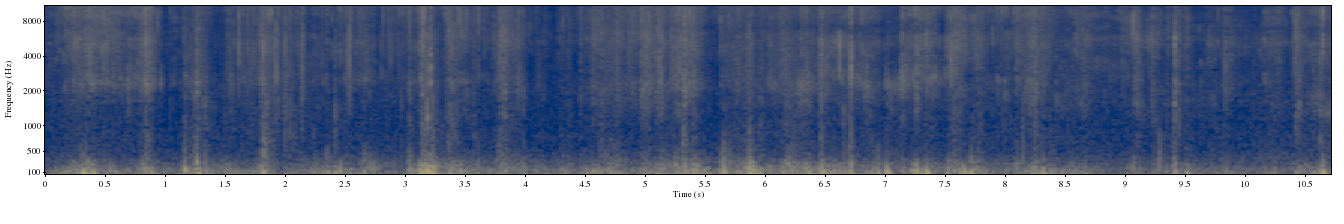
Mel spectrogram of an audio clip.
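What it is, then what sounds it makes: Nylon mesh bath sponge. A light green nylon mesh bath puff, soft and hollow, is held in the hands close to the recorder and squeezed and rubbed with the fingers. It gives a steady, close crinkling and crackling with many short, sharp rustles over a heavy low rumble of handling. The bright crinkle texture runs the whole time without pause.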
